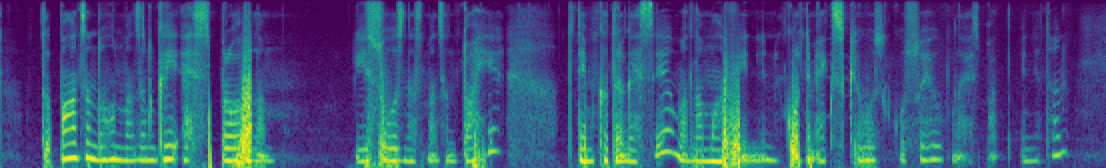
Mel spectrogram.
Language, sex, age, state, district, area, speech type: Kashmiri, female, 45-60, Jammu and Kashmir, Budgam, rural, spontaneous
